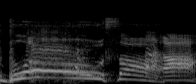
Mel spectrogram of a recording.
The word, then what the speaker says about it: Blothar: thinking ahead blow thought by the way it's blow thaw i know you pronounce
